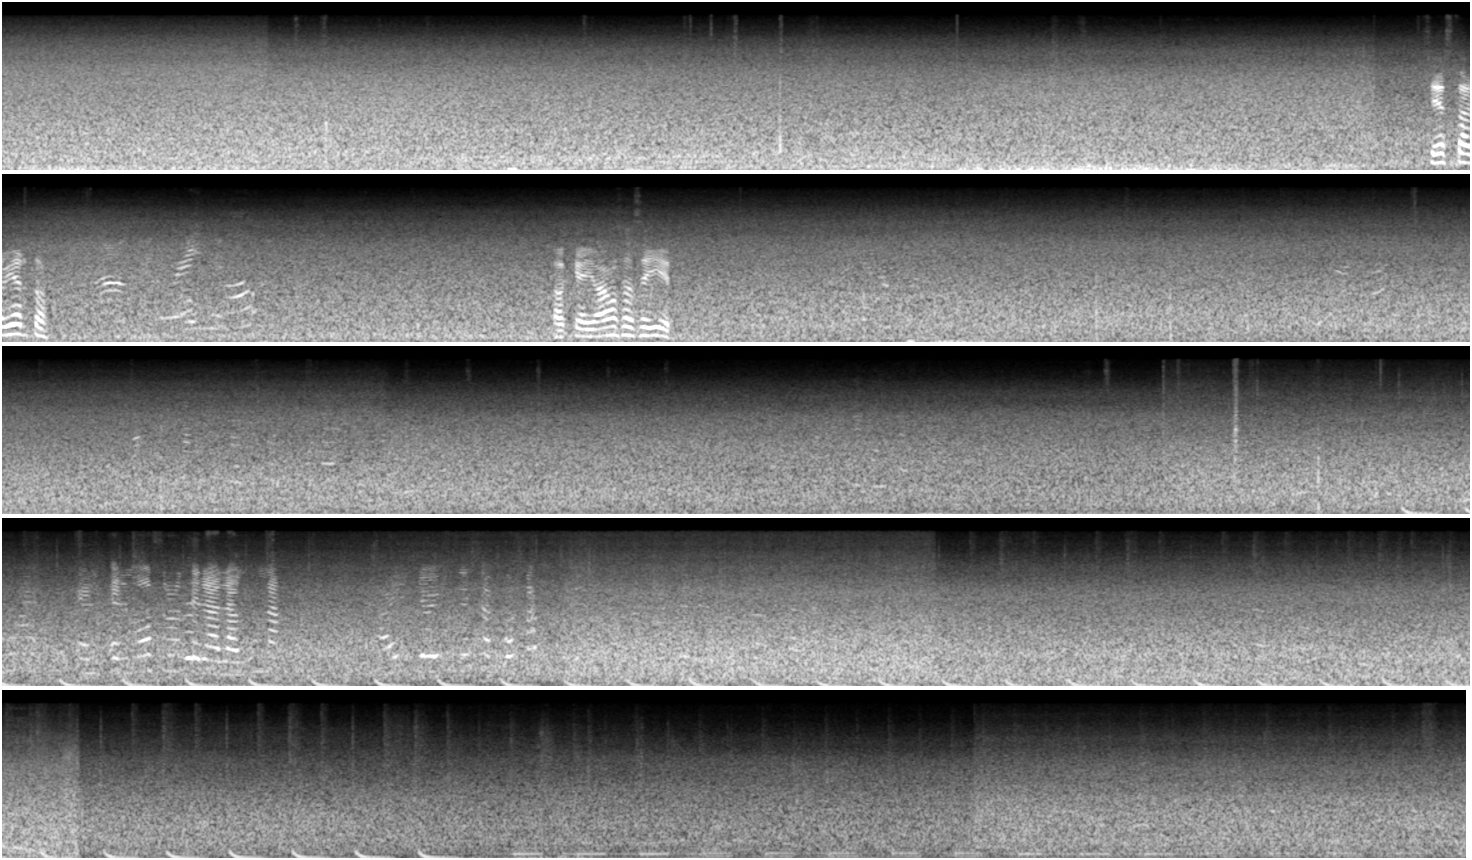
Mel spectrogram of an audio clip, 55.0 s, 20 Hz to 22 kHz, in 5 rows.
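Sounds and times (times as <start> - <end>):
creek flowing over rocks: 0.0 - 55.0
background music with low beat: 31.0 - 55.0.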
